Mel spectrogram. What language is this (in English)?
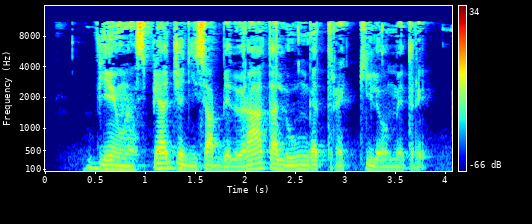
Italian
